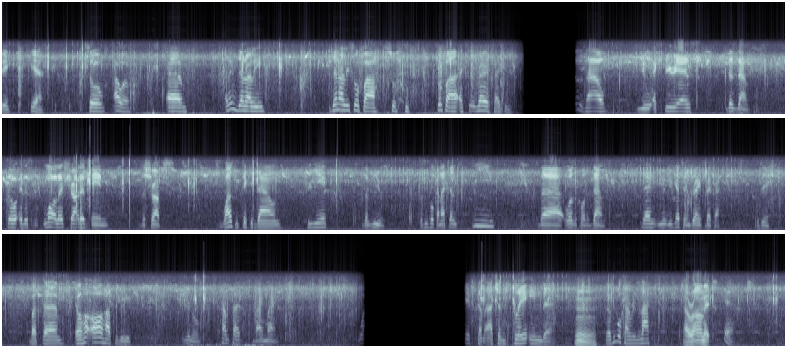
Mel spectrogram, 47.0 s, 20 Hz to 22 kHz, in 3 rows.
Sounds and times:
Speech: 0.0 - 0.9, 1.7 - 2.6, 3.3 - 3.7, 4.4 - 5.3, 6.6 - 10.2, 11.5 - 12.1, 12.7 - 13.9, 14.5 - 15.0, 15.8 - 17.8, 18.4 - 19.1, 20.0 - 21.2, 21.8 - 22.2, 22.9 - 23.3, 24.0 - 25.6, 26.4 - 27.8, 28.5 - 30.0, 30.8 - 31.0, 31.9 - 33.9, 35.0 - 36.9, 40.6 - 44.3, 44.9 - 46.0.

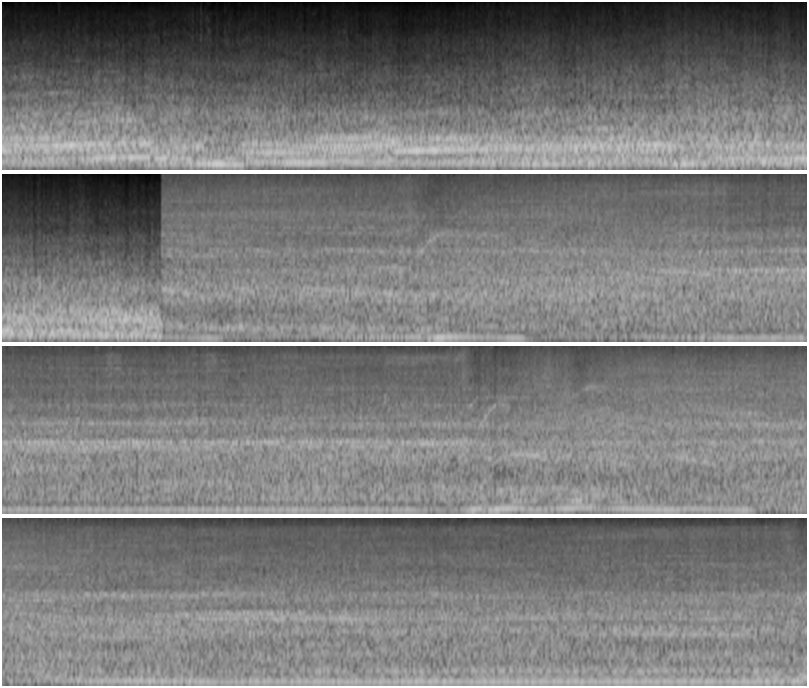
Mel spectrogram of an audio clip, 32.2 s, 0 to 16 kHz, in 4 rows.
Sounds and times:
Car: 0.0 - 32.2
Idling: 9.7 - 32.2.

